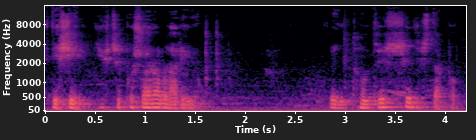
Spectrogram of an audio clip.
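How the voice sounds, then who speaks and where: A woman's voice: a bass voice, steady tone, normal speed, gravelly, warm tone, reverberant, slight background noise. An older woman with a Catalan accent tells family stories aloud and acts out the voices of the people she quotes. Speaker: relative recounting family history. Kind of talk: oral family storytelling.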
